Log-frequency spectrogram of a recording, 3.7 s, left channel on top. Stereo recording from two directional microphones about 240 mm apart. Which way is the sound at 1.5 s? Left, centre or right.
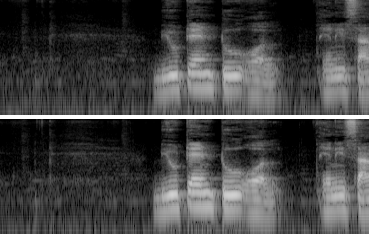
Right.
